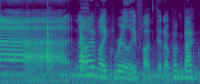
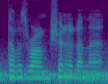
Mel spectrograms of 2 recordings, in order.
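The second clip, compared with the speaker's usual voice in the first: ordinary talk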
